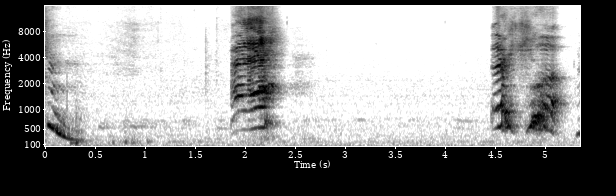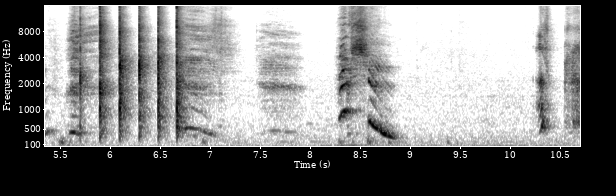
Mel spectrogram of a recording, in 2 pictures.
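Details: A child copying her parents' sounds: several abrupt, explosive sneeze bursts, some a child's playful imitation of an adult's sneeze, with laughter and chatter between.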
